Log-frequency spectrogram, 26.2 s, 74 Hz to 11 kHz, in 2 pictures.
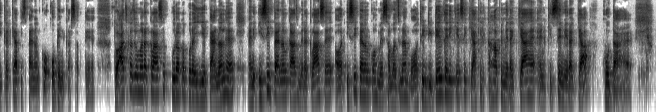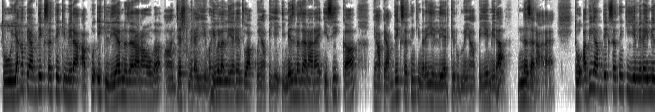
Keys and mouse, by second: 0.7-7.8 drag, 13.5-16.3 drag, 25.5-26.2 drag.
